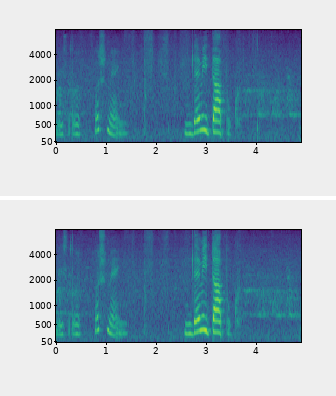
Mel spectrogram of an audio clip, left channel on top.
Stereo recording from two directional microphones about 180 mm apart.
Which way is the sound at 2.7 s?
30° right (ahead or behind).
